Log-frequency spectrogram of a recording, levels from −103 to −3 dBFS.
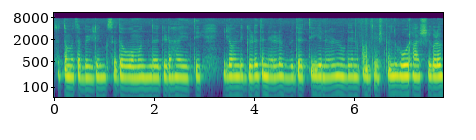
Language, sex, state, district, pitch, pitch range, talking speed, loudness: Kannada, female, Karnataka, Belgaum, 195 Hz, 190-200 Hz, 155 wpm, -16 LUFS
